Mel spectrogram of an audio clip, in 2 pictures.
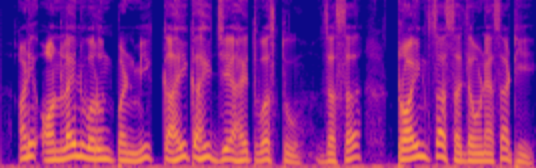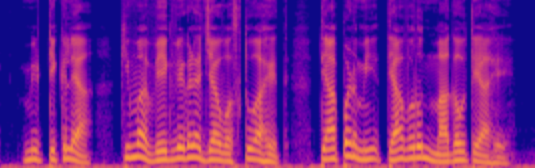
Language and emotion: Marathi, neutral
